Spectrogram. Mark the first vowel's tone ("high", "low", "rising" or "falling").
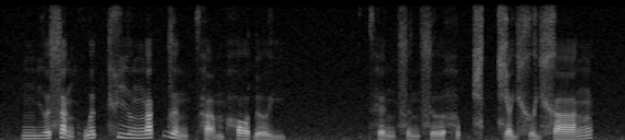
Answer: rising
